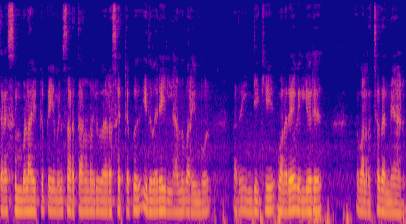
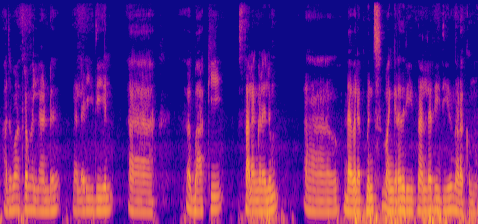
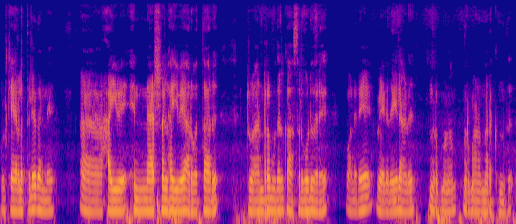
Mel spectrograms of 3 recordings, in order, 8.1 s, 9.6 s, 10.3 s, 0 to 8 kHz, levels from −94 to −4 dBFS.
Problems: none marked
